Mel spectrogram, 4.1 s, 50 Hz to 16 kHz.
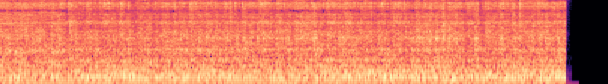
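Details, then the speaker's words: Restored circa 1950-1955 Craftsman bandsaw, first power-up after belt conditioning and blade tracking alignment: steady even hum and whir with no knocks, rubs or ticking; runs smooth and healthy. "all right here we are with the inaugural band saw fire up looks like it's going pretty good"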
